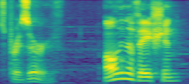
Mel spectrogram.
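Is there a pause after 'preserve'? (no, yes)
yes. It breaks with a pause after preserve. Innovation is forbidden in the place. The speaker calls it right.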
